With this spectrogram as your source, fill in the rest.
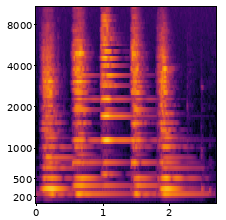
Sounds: music
musical instrument
bowed string instrument

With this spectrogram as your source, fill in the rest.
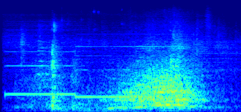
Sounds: rail transport
metro
vehicle

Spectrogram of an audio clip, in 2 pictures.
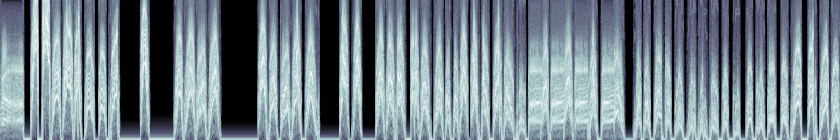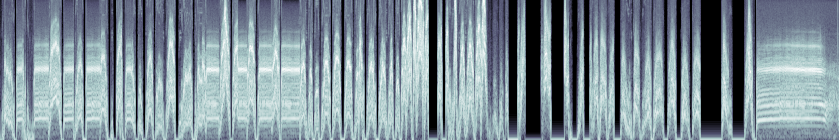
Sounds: scratching (performance technique)
musical instrument
music

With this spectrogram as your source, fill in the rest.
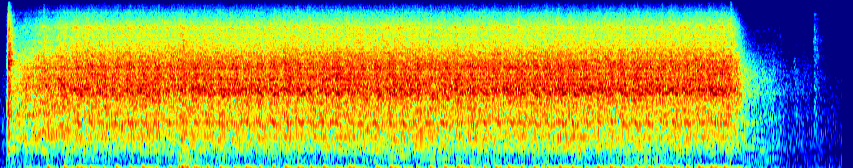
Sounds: engine

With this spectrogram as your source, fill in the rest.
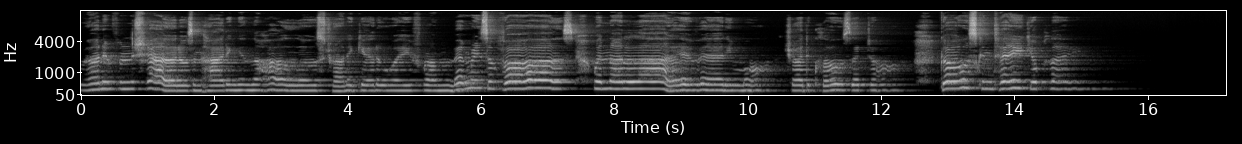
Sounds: human voice
singing
female singing

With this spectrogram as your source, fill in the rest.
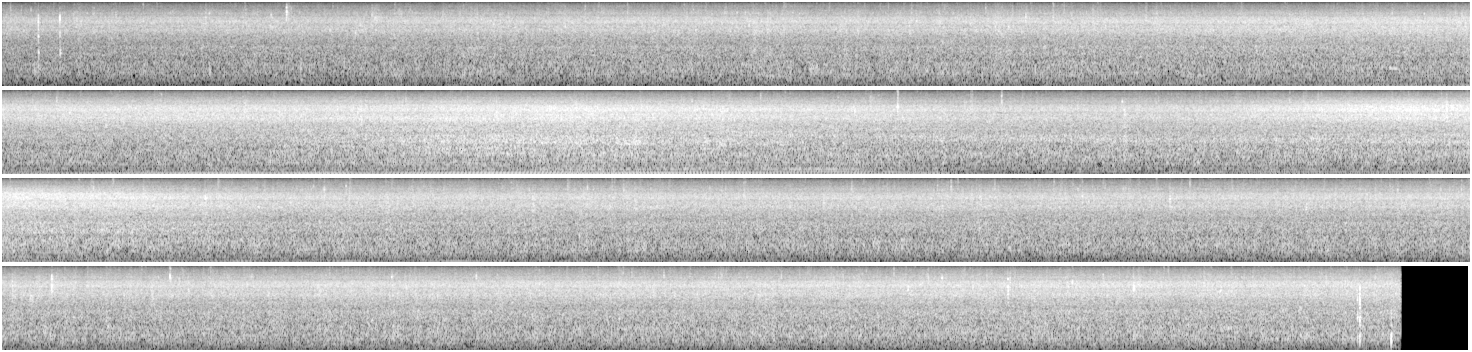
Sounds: water
rain

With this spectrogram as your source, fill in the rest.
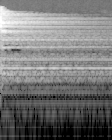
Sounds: music
crash cymbal
musical instrument
percussion
cymbal

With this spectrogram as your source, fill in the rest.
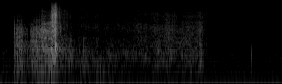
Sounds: fire

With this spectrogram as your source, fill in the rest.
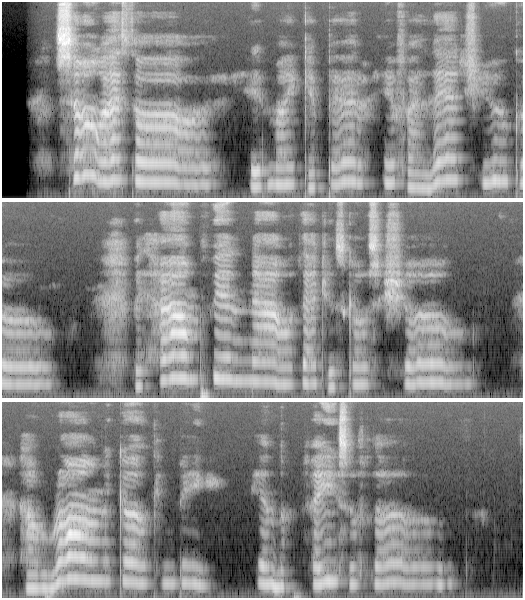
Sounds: human voice
female singing
singing

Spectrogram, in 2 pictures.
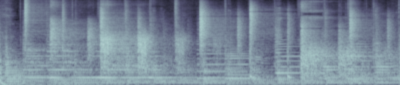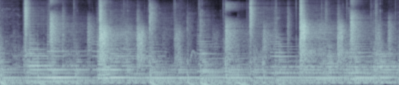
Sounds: keyboard (musical)
musical instrument
music

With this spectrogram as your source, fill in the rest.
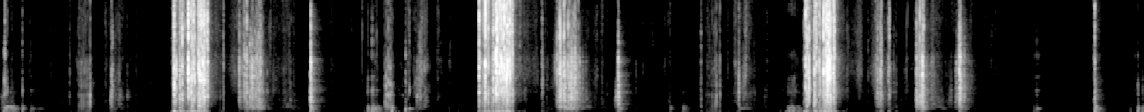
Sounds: domestic sounds

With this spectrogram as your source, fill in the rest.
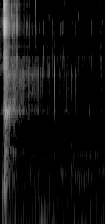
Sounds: fire

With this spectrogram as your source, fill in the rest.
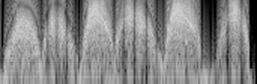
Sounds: scratching (performance technique)
music
musical instrument

